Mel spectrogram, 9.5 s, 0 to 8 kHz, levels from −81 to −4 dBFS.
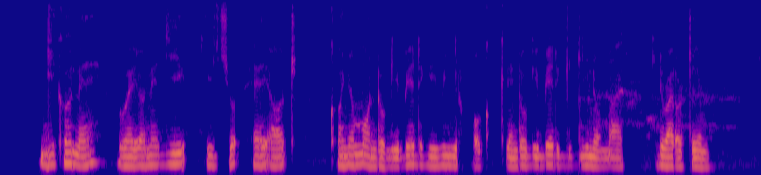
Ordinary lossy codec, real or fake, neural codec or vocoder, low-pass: none; fake; codec, 16 kHz, 4 kbps, FreqCodec, larger model; none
